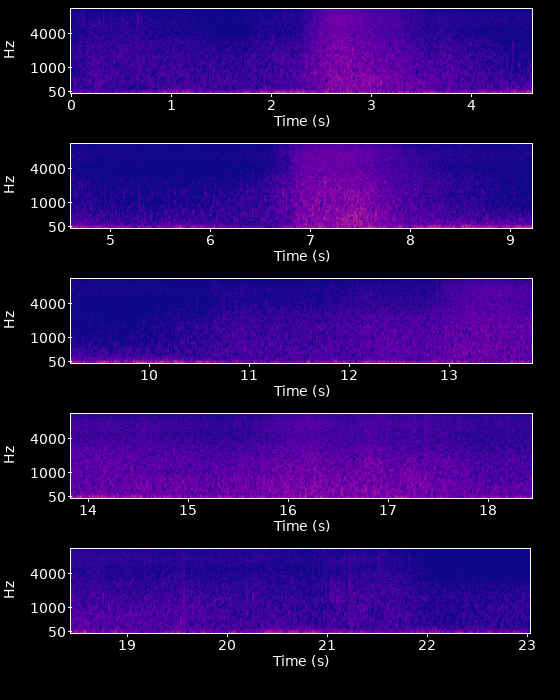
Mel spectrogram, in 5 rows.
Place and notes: Sound of the waves, Very hot weather, In the beach
Zoom H6 XY
馬祖列島 (Lienchiang), 福建省 (Fujian), Mainland - Taiwan Border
